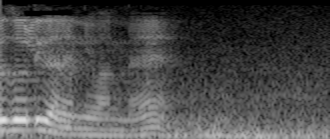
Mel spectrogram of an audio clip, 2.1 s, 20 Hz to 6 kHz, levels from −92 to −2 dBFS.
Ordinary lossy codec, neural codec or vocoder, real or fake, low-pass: MP3, 32 kbps; none; real; 5.4 kHz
